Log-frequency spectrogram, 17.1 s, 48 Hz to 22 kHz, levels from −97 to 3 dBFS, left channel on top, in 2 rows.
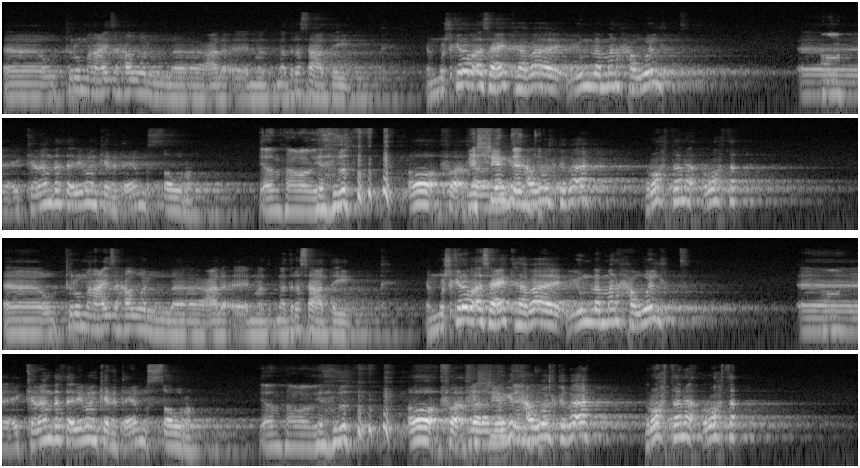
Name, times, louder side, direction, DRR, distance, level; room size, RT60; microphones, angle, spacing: voice 1, 0.0-3.5 4.2-6.7 7.9-10.5 12.6-14.6 15.0-15.9, right 3 dB, 75° right, 9 dB, 1.0 m, -24 dB
voice 2, 11.1-12.5 13.2-13.9, left 4 dB, 50° left, 13 dB, 0.7 m, -26 dB
26.5 x 25.0 x 5.9 m, 2.3 s
head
